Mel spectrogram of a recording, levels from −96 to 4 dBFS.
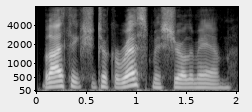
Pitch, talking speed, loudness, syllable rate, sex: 155 Hz, 295 wpm, -19 LUFS, 6.4 syllables/s, female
